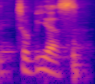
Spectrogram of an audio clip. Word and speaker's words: Tobias: in germany you say to beerus and i uh thought doc you just have to think about it's just like uh two beers so two beers and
